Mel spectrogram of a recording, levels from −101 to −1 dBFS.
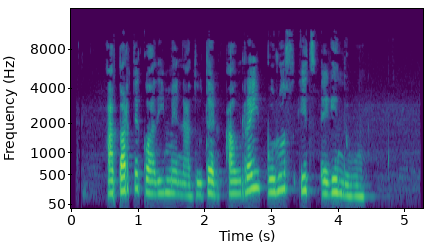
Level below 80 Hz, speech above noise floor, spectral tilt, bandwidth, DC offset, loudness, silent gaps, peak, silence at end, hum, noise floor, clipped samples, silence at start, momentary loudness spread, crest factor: -78 dBFS; 38 dB; -6.5 dB/octave; 11 kHz; under 0.1%; -27 LUFS; none; -4 dBFS; 0.85 s; none; -64 dBFS; under 0.1%; 0.55 s; 11 LU; 22 dB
